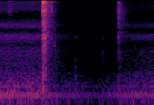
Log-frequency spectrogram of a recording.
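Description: A nickel being flipped over by hand and set down on paper, giving a single sharp click, then a fainter click about a second later.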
